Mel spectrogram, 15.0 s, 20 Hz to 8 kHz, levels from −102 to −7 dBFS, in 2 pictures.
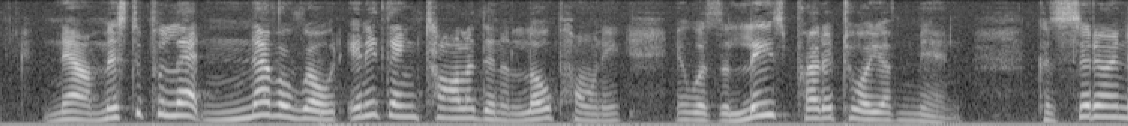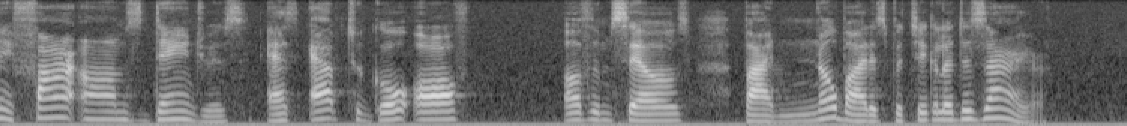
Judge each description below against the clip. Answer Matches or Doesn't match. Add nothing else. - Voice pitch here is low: Doesn't match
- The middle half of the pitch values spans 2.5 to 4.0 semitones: Doesn't match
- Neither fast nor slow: Doesn't match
